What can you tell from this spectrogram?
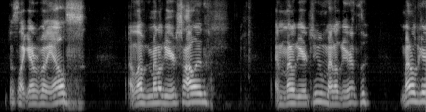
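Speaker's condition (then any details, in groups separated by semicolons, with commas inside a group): Cerebral palsy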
